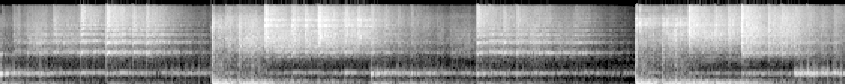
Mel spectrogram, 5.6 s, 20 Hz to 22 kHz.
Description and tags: Glitch Drum loop 4c - 2 bars 85 bpm
Loop without tail so you can loop it and cut as much as you want.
